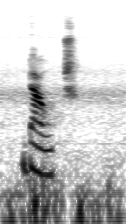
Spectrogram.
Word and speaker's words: doubt: Third in the third column the word letter B is silent. Settle, dumb, debt, plumber, numb, doubt. In fourth column the letter G is silent.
